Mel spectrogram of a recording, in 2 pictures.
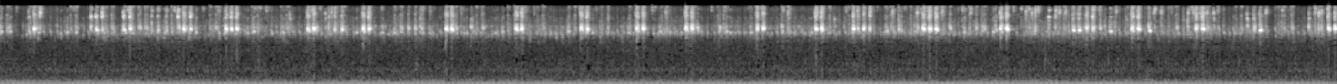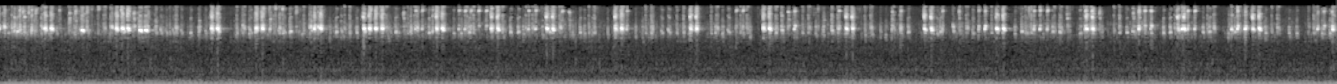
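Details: Chorus of live crickets, many shrill high chirps in quick irregular bursts overlapping throughout, set against a constant low electrical-sounding hum.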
